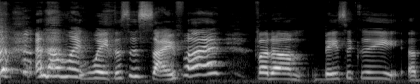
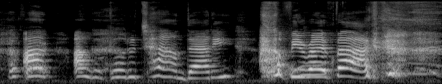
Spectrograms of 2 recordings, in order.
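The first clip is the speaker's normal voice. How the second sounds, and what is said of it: Put-on Southern girl's accent. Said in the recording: “girl with a southern accent”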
